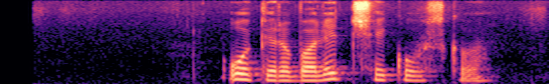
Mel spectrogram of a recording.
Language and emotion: Russian, neutral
